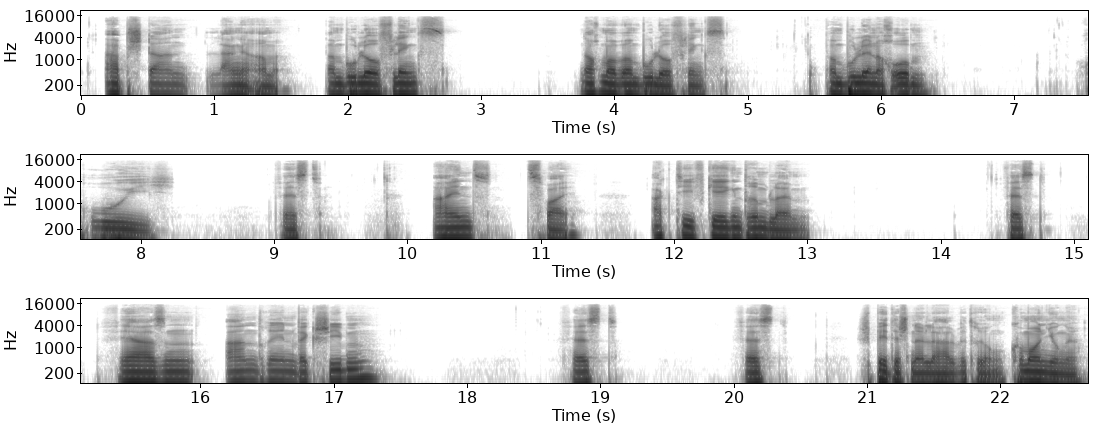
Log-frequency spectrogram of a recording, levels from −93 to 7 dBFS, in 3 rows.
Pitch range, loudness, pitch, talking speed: 100-115 Hz, -19 LUFS, 110 Hz, 90 wpm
